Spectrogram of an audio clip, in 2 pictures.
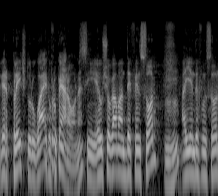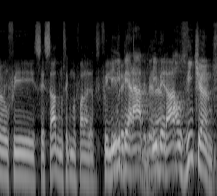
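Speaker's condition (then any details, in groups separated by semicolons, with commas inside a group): No condition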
